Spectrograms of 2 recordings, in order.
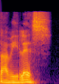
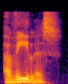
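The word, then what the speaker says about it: Avilés: My name is supposed to have an accent at the end. It's Aviles. So if not, it would be Aviles, because it ends in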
